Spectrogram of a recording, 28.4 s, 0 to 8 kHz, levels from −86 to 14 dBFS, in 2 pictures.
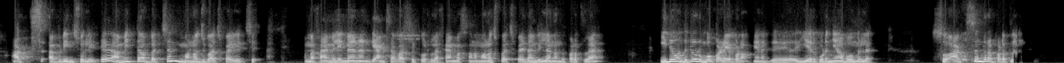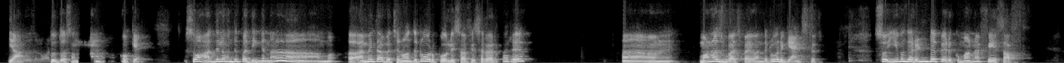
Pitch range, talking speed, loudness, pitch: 140-205 Hz, 100 wpm, -13 LUFS, 160 Hz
